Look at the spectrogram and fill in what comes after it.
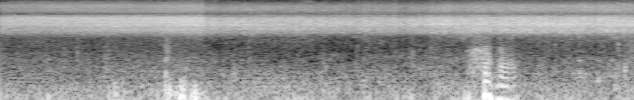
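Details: Blackish cicadas give a steady, high, hissing drone without a break, with a man's brief speech and a low hum beneath, heard while collecting cicadas after work at the end of July, where several other cicada species also call.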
